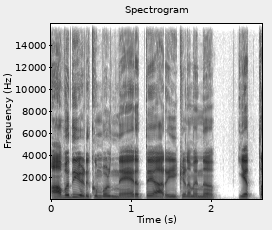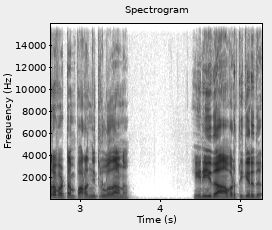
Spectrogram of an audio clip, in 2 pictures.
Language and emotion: Malayalam, angry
